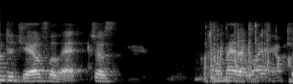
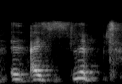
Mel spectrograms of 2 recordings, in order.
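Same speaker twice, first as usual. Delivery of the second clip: sheepish excuse; 4 semitones higher, 7 dB quieter, slower than usual. Retold or imitated. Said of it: "I'm like".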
